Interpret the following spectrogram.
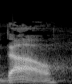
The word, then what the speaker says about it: Tao: something called the da D Ching now the Dao the Ching Tao it's pronounced d but it's Tao Tao Ching the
